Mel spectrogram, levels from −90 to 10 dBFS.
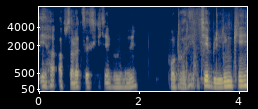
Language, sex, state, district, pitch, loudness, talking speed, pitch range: Chhattisgarhi, male, Chhattisgarh, Rajnandgaon, 110 Hz, -26 LUFS, 100 wpm, 100-135 Hz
